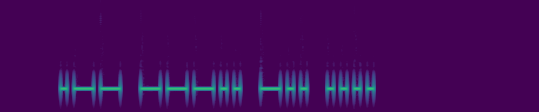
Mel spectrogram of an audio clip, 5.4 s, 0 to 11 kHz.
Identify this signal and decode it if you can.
Morse code, heard as a keyed tone, about 19 wpm, 700 Hz. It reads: W8DH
